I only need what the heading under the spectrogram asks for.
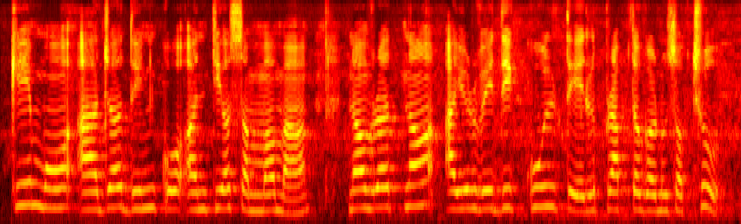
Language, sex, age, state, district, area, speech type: Nepali, female, 18-30, West Bengal, Kalimpong, rural, read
